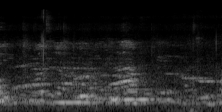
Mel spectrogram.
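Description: Children's voices talking quietly, well below the level of the teacher's speech around them.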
